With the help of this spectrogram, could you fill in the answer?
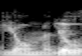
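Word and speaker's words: Højlund: I've been I've it corrected many times like yman is how it's pronounced but uh and then this is your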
